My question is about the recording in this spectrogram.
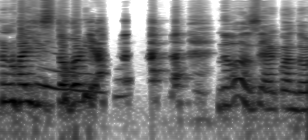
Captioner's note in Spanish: ríe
